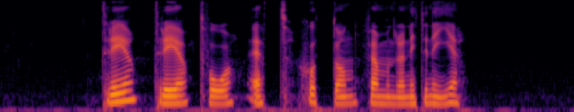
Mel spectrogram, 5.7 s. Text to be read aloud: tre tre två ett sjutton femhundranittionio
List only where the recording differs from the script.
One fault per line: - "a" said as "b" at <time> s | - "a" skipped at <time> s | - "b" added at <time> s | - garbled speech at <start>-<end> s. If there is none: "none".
none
